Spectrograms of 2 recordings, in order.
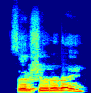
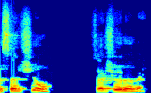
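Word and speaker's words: certiorari: Option है ए mandamus, B को warranto, सी सर्शियोरराई, D prohibition. इसका प्रोनाउंसिएशन सर्शियोरराई या सर्शियोररी।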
